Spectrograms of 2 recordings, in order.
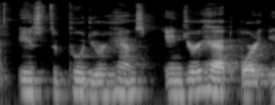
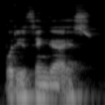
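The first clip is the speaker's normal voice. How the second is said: normal talking voice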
